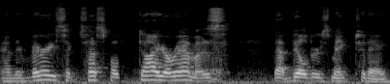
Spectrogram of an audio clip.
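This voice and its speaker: Vocal fry and ordinary pitch variation in a woman's speech. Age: 70s. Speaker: hobbyist diorama builder, channel owner. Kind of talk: casual vlog monologue.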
